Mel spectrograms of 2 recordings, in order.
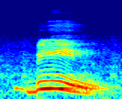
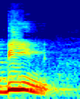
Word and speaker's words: been: अब यहां क्या करेंगे, इसमें आता है बीन. जो आप लोग बीन बजाते हैं ना, बीन, जिसका करेक्ट प्रोनाउंसिएशन होता है बिन, यानी BEEN का सही प्रोनाउंसिएशन है बिन.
